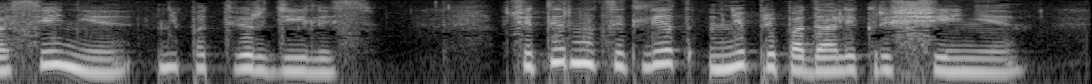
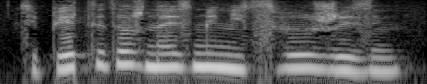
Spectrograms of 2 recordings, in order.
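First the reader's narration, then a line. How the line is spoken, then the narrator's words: Calm mother. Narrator (Russian): На удивление мама спокойно сказала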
